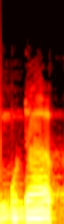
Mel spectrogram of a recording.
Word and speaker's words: Munda: Mr. Speaker, my name is Busti Munda, page 2, number 53. Munda is spelled M-U-N-D-A.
